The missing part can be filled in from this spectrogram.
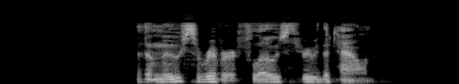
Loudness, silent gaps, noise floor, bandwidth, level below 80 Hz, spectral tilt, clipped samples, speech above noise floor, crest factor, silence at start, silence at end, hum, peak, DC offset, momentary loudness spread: -22 LUFS; none; -83 dBFS; 10 kHz; -62 dBFS; -3 dB/octave; under 0.1%; 60 dB; 20 dB; 1.35 s; 0.9 s; none; -6 dBFS; under 0.1%; 9 LU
